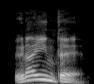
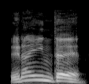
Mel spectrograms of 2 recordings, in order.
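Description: First: Repeated rallying roar; roaring command. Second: Loud rallying roar, pitch up; roaring command. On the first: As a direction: bellow Înainte! again to the wavering men. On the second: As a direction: roar Înainte! to drive the men forward. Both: A narrator's reading. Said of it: "răcni".

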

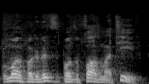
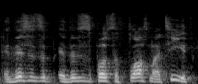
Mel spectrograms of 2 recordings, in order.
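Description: First: Fast, emphatic "motherfucker" payoff; worked-up punchline. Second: Rising, eager lead-in; worked-up setup. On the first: Astrologer clinching her point, fast and emphatic. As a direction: slam the point home quickly. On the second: Astrologer building toward her punchline, worked up. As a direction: set up the punchline with heat. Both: Real, not acted. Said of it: "I'm getting a little worked up".

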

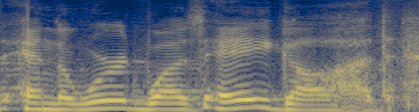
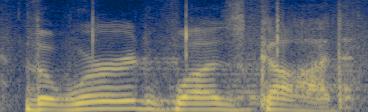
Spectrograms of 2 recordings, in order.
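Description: First: Slow, leaning on the little word a before God; mock the wrong reading, pressing a God; stress on a. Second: Slow and weighty, The Word was God; correct reading stressed. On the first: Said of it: "And they would say". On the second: Shown as a demonstration. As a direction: state the true reading slowly, leaning on Word. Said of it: "that is the correct translation".

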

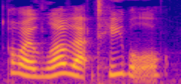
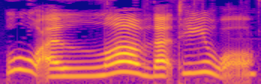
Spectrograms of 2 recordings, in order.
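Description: First: Said in the usual way. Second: Gushing emphasis on the word "love"; stress on LOVE. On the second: Real, not acted. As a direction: lean hard and long on "love". Repeats the reaction with emphasis.

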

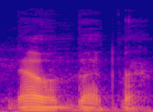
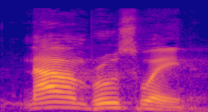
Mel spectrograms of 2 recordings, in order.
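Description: First: Very low, soft superhero growl; Batman. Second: Said in the usual way. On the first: Shown as a demonstration. Showing the hero's voice against his everyday one, deep growl. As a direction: switch down into the masked hero's deep voice. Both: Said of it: "The guy who talks like that".

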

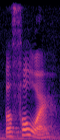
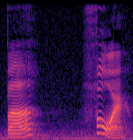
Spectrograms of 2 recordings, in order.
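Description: First: Said in the usual way. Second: Before said slowly, be and fore apart; chopped into syllables. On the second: Shown as a demonstration. Teacher chopping the word into syllables. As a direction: chop before into its beats. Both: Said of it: "tell me the parts or the syllables".

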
